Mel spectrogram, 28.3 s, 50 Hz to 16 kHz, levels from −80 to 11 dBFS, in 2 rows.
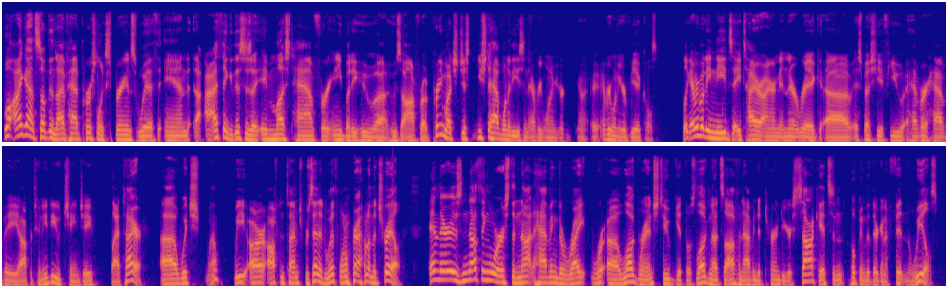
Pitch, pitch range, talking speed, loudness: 120 Hz, 105-145 Hz, 250 wpm, -16 LUFS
